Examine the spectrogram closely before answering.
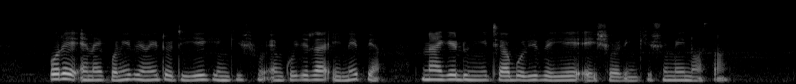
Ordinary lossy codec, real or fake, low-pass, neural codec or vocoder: none; real; 7.2 kHz; none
